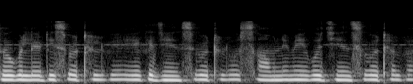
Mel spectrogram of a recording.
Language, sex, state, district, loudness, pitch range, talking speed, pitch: Bhojpuri, female, Bihar, East Champaran, -15 LUFS, 210-220 Hz, 200 wpm, 215 Hz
